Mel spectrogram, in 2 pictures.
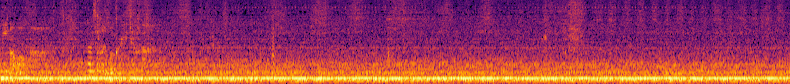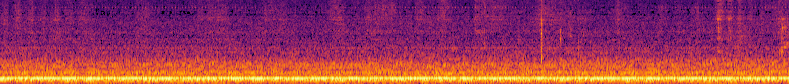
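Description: A steady mechanical hum on one constant low tone, unchanging in level. A few faint higher wavering sounds come in the first couple of seconds.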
